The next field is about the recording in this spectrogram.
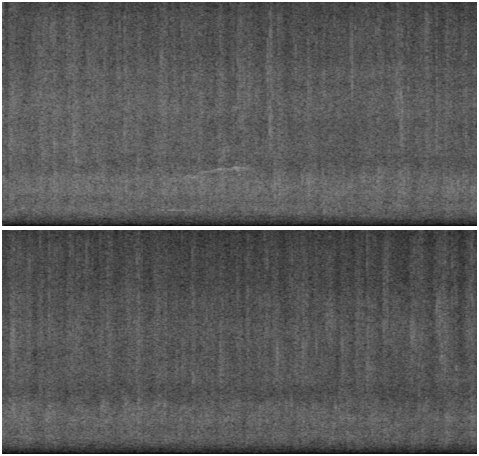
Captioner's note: cheers and applause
